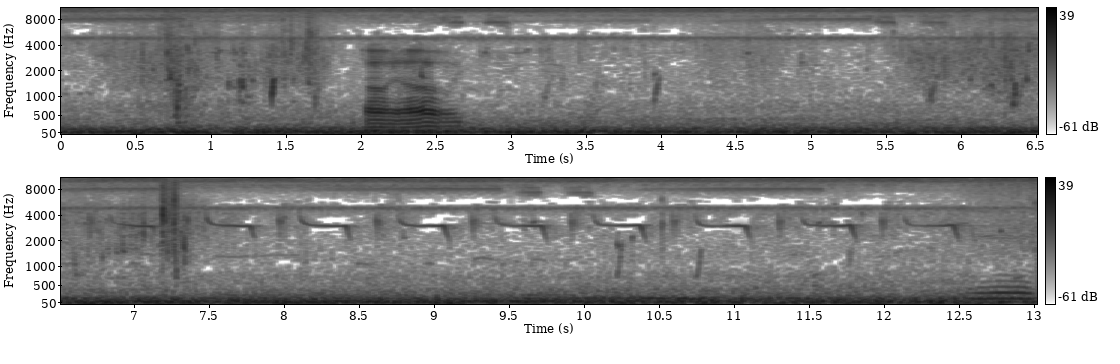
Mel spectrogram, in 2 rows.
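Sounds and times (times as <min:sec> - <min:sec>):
low rumble: 0:00.0 - 0:13.0
bird hooked call: 0:06.9 - 0:07.7.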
